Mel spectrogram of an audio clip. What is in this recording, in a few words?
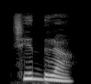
"ಛಿದ್ರ", Kannada; chidra; noun; an opening through something; gap; an aperture: a hole.; a defect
